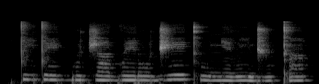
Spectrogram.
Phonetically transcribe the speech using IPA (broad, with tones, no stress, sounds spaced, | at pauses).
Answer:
t i˨ t eː˨ ɡ͡b ʊ˨ t͡ʃ aː˨ ɡʷ eː˨ ɾ oː˨ d͡ʒ eː˦ kʰ u˨ ɲ e˨ l ĩ˨ d͡ʒ u˨ kʼ ã˦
